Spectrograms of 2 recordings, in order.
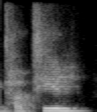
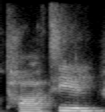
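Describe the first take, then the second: First: The first vowel is cut short. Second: The first vowel is held long. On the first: This is the Cypriot Turkish form. "shortening the vowels" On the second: This is the standard Turkish form. "instead of"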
